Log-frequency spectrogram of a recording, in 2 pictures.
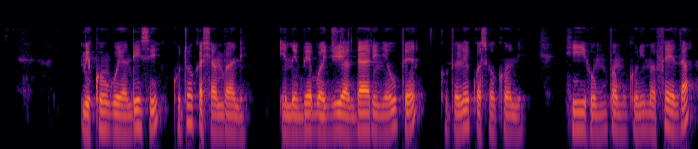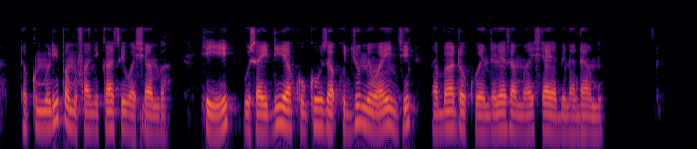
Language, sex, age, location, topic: Swahili, male, 25-35, Wajir, agriculture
